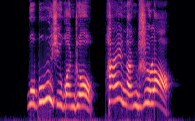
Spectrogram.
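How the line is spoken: Shouting in protest. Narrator (Chinese): 他叫起来

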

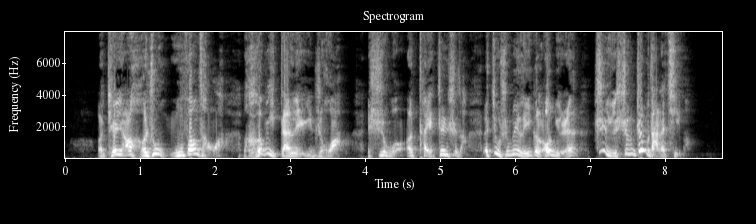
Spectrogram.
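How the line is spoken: Angry. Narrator (Chinese): 李宝山怒声的说道

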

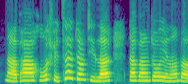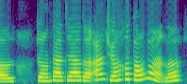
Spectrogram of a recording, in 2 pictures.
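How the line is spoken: Admiring. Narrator (Chinese): 柳儿赞叹道

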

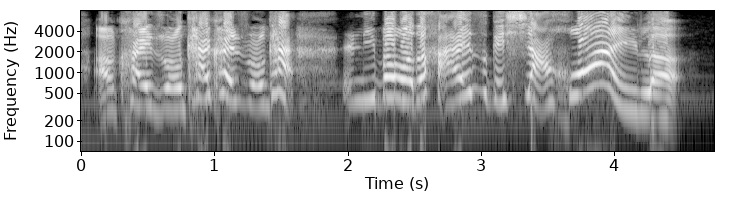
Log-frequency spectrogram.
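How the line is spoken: Angry loud voice. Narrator (Chinese): 鸭妈妈可气坏了，大声地说

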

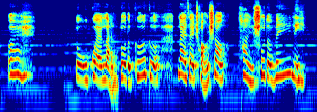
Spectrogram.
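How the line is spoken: Loud wailing crying. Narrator (Chinese): 斯台哇哇大哭着

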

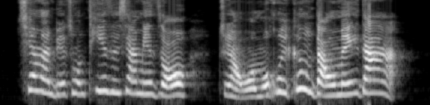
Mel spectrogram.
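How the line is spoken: Child's loud shout. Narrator (Chinese): 小胖墩高声喊道

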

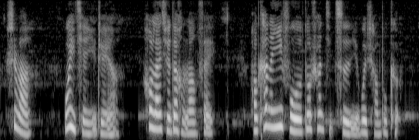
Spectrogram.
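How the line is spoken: Calm, light smile. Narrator (Chinese): 风平一笑，依旧淡淡的

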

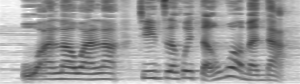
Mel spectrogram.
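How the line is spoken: Quiet aside. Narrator (Chinese): 马小跳一边回答秦老师，一边又小声的对唐飞说

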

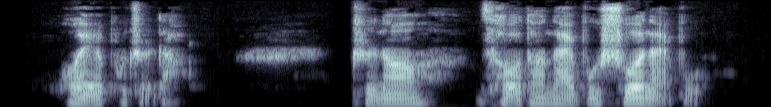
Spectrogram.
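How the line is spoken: Sighing. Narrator (Chinese): 周奉天 叹口气说

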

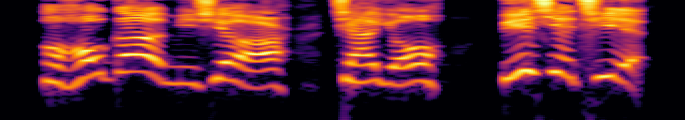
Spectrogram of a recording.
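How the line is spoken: Loud encouraging shout. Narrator (Chinese): 他对我大喊

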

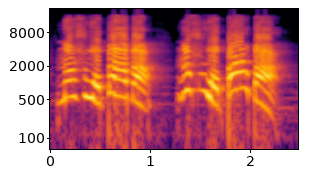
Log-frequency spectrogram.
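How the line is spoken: Shocked shrill cry. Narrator (Chinese): 匹诺曹…顿时大吃一惊，他尖声高叫

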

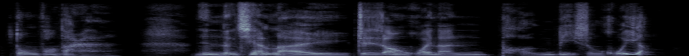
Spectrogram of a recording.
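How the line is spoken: Slow, leisurely. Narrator (Chinese): 淮南王 慢慢说道

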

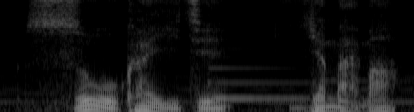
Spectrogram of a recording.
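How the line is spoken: Hushed, secretive. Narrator (Chinese): 像是地下党那样压低嗓音问外公

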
